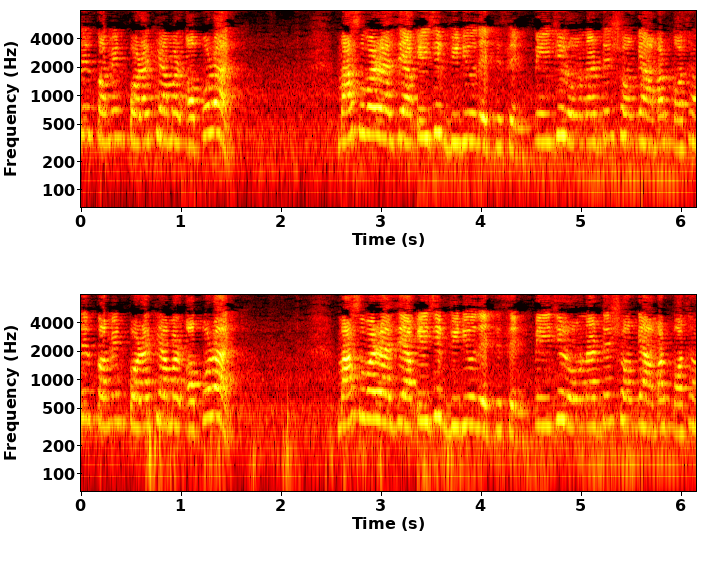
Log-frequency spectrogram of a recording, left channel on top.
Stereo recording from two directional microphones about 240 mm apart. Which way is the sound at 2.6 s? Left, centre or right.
Centre.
